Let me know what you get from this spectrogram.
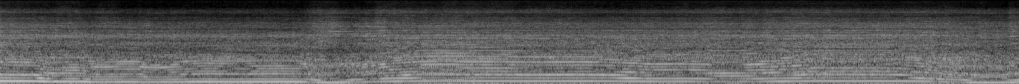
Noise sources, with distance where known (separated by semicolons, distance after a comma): large rotating saw, near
